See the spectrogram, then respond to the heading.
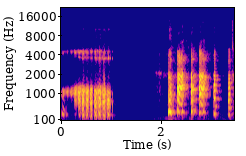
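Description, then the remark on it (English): A person imitates a goat's bleat with a single wavering, pulsing cry lasting about a second. After a short silence, loud bursts of laughter follow. “Wait, I can make my goat noise.”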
